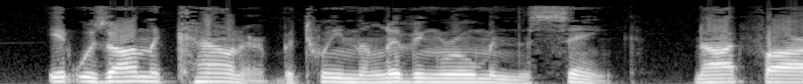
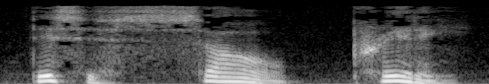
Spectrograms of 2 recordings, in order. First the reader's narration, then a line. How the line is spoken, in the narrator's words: she said in a soft, awed voice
